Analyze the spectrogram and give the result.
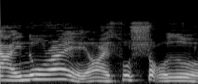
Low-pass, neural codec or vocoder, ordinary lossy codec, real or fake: none; codec, 16 kHz, 16 kbps, FunCodec, trained on Chinese and English, 50 frames a second; none; fake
